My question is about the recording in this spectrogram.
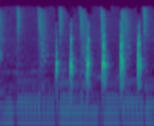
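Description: A hen clucking in a quick run of short clucks, over background music with a steady low bass line.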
